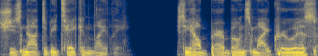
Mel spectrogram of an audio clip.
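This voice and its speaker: A raspy, put-on character voice moves at a moderate pace with fairly even intonation. The recording is very clean, with a silent background. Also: man, very deep, low pitch for a man. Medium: actual play. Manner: gruff, curt, commanding.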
